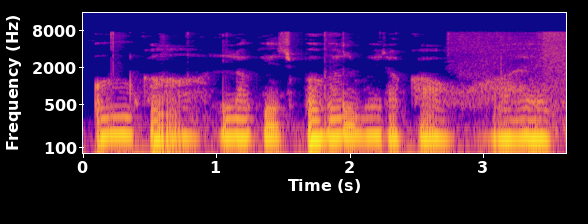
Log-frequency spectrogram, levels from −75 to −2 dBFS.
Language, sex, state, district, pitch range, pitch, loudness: Hindi, female, Maharashtra, Pune, 140-150 Hz, 145 Hz, -17 LUFS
